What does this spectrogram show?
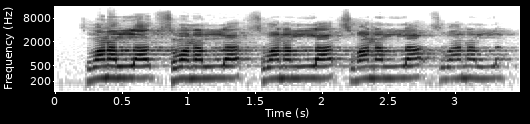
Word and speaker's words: সুবহানাল্লাহ: সুবহানাল্লাহ, সুবহানাল্লাহ, সুবহানাল্লাহ, হা কই? কথা বলেন। আর এটা বুঝি সুবহানাল্লাহ, সুবহানাল্লাহ, হা এটা কই? সুবহানাল্লাহ, তো হা এটা উচ্চারণ হবে মোটা।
